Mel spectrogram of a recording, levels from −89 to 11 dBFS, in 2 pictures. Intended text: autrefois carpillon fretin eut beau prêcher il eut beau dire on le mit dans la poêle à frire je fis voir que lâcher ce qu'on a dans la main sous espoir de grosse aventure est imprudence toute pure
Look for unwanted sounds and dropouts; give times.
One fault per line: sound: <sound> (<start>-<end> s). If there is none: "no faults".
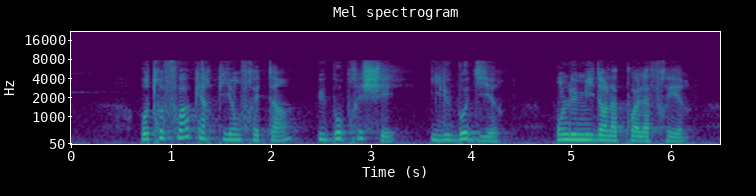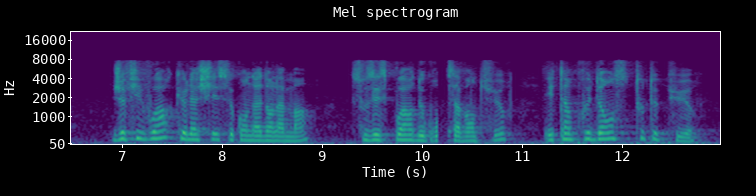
sound: dropout (10.2-10.3 s)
